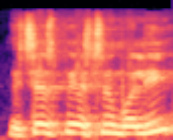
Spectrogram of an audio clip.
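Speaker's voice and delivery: normal talking voice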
